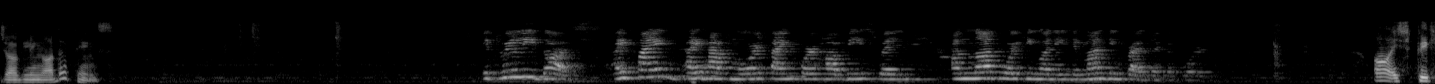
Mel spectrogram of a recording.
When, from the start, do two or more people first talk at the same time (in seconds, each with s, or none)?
none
